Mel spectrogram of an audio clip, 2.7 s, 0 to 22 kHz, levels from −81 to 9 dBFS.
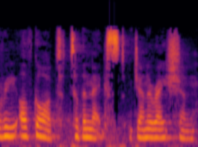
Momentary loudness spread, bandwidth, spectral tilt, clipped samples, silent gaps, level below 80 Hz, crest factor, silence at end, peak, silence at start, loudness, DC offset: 8 LU; 11.5 kHz; -3 dB/octave; under 0.1%; none; -48 dBFS; 18 dB; 0 s; 0 dBFS; 0 s; -17 LUFS; under 0.1%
